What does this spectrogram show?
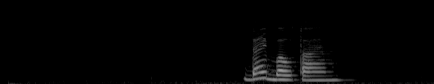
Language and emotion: Russian, neutral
